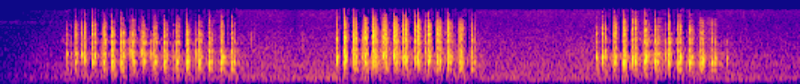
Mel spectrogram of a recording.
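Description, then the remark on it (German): Three loud bursts of harsh, rapidly pulsed rattling calls, each lasting under a second with short pauses between, from a great egret, with no talking. “können wir einen Vergleich zum Silberreiher machen und hören uns mal an, wie der sich anhört.”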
